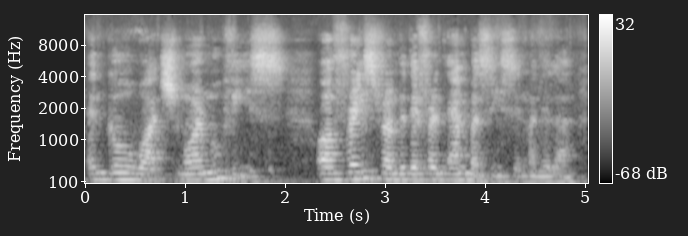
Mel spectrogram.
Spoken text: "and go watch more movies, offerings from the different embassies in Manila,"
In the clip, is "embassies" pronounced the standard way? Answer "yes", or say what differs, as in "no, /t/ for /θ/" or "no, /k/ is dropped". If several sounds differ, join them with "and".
no, /s/ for /z/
